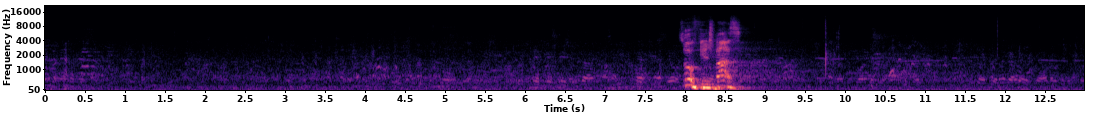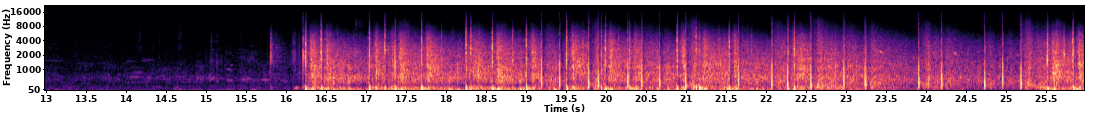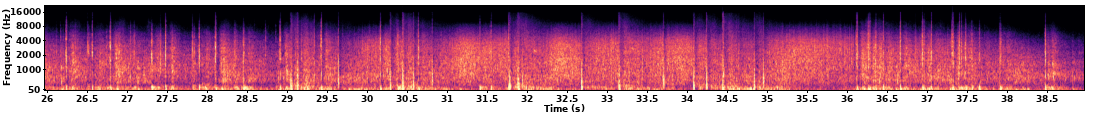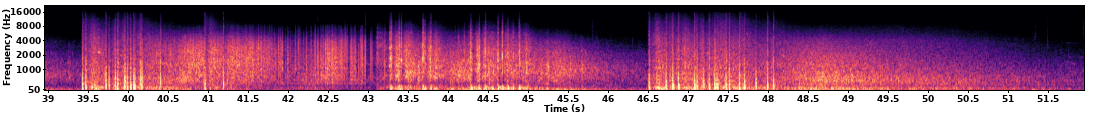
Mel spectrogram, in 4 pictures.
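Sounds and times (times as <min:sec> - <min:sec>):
fireworks bangs and crackle: 0:15.7 - 0:51.9.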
